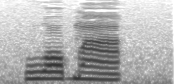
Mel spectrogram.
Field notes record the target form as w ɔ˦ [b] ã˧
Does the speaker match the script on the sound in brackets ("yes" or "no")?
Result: yes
